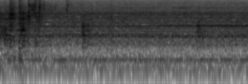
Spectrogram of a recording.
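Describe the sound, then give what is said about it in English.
A tow truck's heavy engine drones steadily throughout as it pulls a Range Rover out of the water in Warwick, a loud, continuous mechanical rumble with a sustained humming tone and faint clanks, and no one speaking. “very impressive by Ronnie's tow truck.”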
